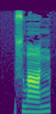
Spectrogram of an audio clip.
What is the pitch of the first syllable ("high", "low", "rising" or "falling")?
rising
